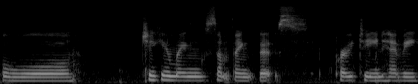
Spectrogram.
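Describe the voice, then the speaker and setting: With an English accent, a woman speaks at a very slow pace over light background noise. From England. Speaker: online reseller; live stream reseller. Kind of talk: casual livestream chat. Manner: casual, hesitant with fillers. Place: home room. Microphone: phone near.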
